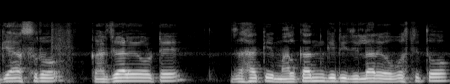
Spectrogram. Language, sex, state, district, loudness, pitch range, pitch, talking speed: Odia, male, Odisha, Malkangiri, -16 LUFS, 140-160 Hz, 150 Hz, 105 wpm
